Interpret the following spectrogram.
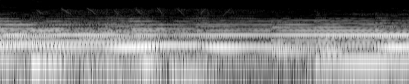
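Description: Solo piano improvisation, held notes and chords ringing on and changing, with a new bass note coming in near the end.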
